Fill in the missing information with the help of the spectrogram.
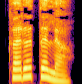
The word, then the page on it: ಕರತಲ: karatala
